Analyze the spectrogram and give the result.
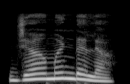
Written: ಜ್ಯಾಮಂಡಲ

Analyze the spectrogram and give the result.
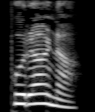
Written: ಪೈರಾಣ

